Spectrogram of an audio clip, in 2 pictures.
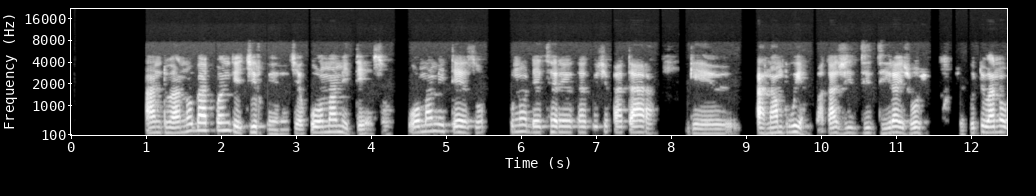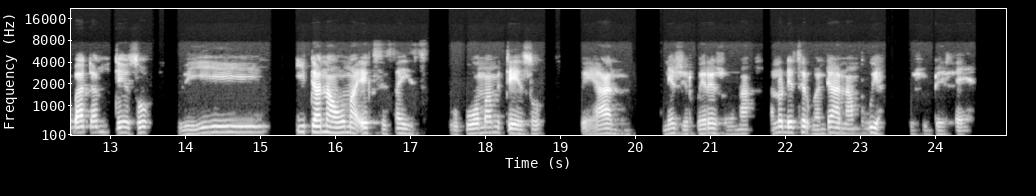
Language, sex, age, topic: Ndau, female, 36-49, health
